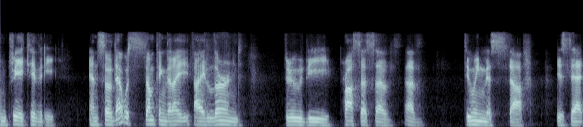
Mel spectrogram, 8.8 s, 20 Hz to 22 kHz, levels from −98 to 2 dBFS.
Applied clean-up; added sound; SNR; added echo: neural mask model DeepFilterNet 3.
